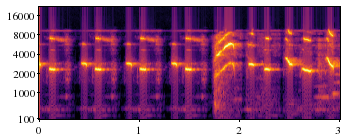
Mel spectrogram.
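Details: Greater green leafbird singing to encourage young birds: a brisk run of paired whistled notes repeated about twice a second, broken once by a harsh rasping burst before the whistles resume.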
